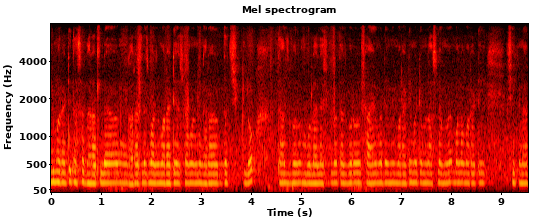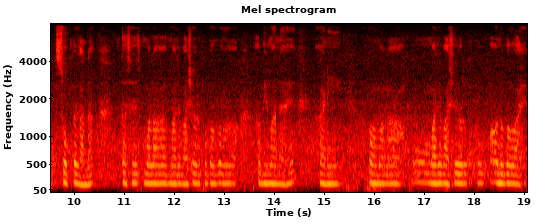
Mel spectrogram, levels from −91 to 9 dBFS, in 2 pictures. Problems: constant background noise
